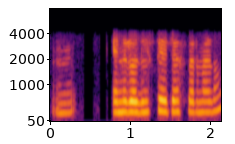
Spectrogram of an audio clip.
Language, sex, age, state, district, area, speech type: Telugu, female, 60+, Andhra Pradesh, Kakinada, rural, conversation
